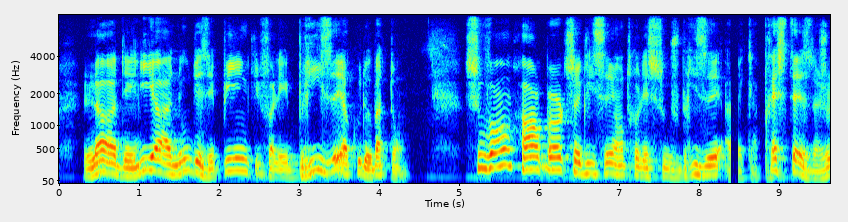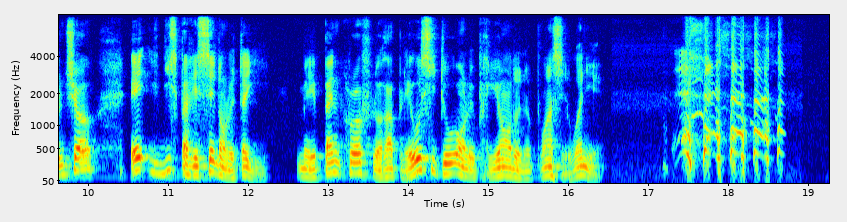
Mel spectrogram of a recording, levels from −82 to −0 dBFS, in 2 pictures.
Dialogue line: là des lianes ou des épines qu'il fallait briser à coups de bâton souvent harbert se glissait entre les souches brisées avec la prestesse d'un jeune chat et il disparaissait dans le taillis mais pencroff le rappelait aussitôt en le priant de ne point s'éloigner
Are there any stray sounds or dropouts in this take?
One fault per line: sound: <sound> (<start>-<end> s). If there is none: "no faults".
sound: dropout (8.4-8.5 s)
sound: cough (17.2-18.7 s)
